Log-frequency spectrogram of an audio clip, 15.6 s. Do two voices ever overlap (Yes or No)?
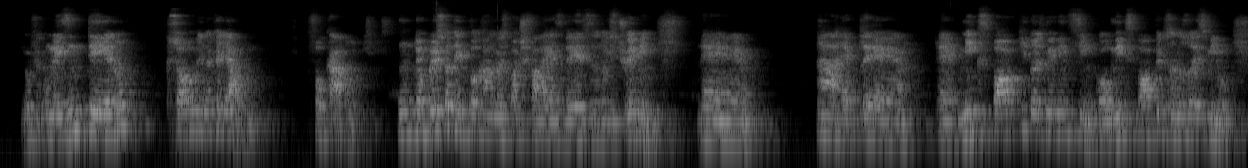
No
